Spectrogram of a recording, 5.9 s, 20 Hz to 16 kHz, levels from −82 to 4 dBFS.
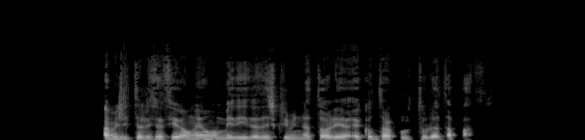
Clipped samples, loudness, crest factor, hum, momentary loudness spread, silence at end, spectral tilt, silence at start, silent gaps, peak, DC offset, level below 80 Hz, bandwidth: under 0.1%; -31 LUFS; 24 dB; none; 7 LU; 1.15 s; -6 dB/octave; 1.05 s; none; -10 dBFS; under 0.1%; -76 dBFS; 11 kHz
